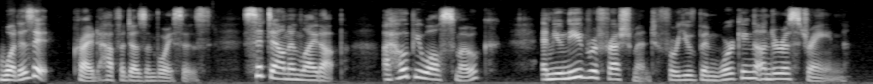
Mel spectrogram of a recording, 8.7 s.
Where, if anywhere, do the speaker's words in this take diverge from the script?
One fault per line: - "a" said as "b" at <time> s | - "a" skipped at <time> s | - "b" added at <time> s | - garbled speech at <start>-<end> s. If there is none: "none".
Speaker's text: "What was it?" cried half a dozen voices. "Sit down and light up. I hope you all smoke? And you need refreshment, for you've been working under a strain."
- "was" said as "is" at 0.2 s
